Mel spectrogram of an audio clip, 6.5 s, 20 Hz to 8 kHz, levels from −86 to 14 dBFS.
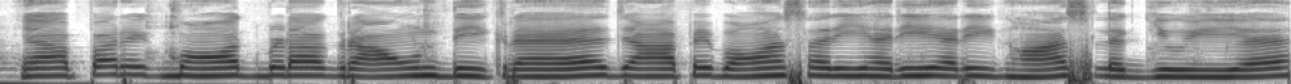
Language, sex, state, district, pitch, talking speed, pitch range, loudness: Hindi, female, Bihar, Purnia, 225 Hz, 175 wpm, 215-235 Hz, -10 LUFS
